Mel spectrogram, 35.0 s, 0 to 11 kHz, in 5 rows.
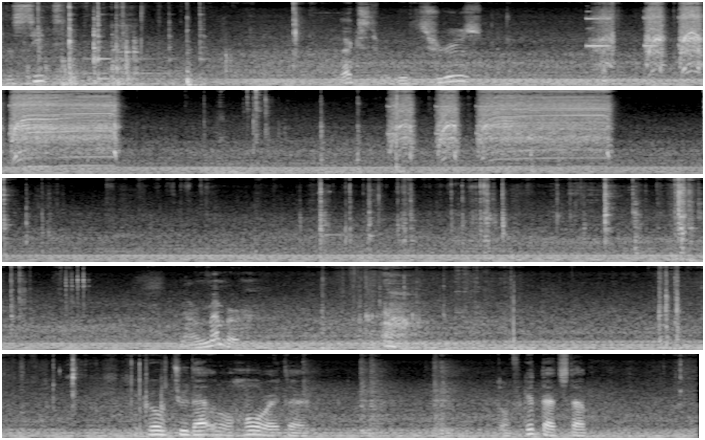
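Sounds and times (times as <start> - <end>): steady low hum: 0.0 - 35.0
drill-driver motor whine: 5.9 - 8.3, 10.9 - 13.2.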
